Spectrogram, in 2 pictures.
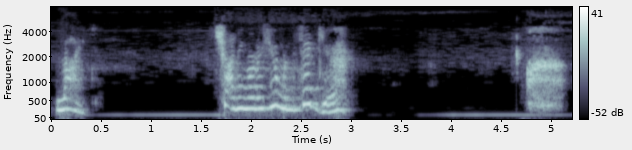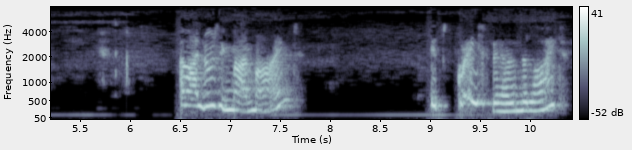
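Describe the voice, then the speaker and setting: An actress playing a genteel, easily frightened woman in a theatrical, halting 1940s radio drama style. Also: high-pitched, a bit bright, exaggerated voice. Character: frightened, genteel woman recounting ghostly canyon ordeal. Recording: muffled, noisy 1940s radio recording.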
